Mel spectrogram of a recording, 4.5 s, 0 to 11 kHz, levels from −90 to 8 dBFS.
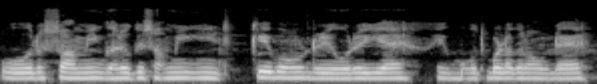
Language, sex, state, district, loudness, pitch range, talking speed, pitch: Hindi, male, Uttar Pradesh, Shamli, -16 LUFS, 165-175 Hz, 215 wpm, 170 Hz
